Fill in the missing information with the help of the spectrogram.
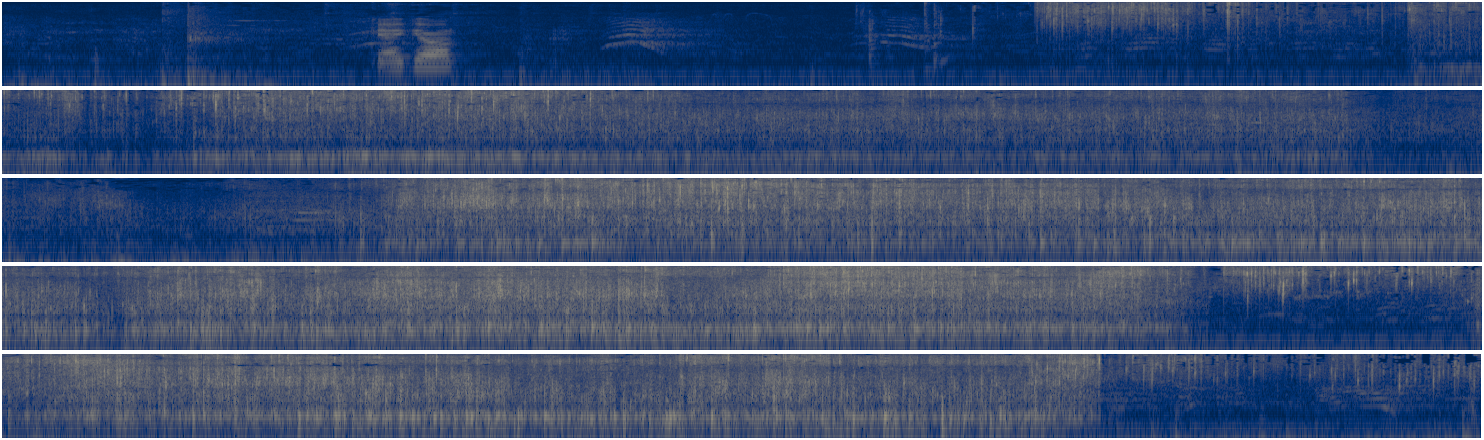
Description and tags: Recording of me filling a bucket, at the start the bucket is empty and you can hear it get more sloshy as it fills.
water, pour, pouring, splash, Bucket, filling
